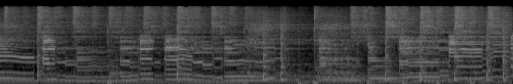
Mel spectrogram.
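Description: Instrumental section of a rock song: an electric guitar plays quick runs of notes over bass guitar and drums.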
